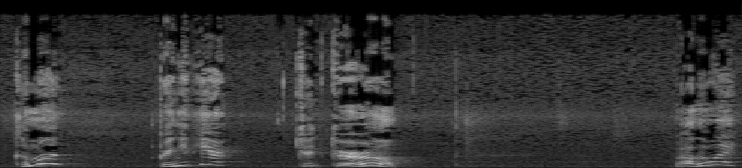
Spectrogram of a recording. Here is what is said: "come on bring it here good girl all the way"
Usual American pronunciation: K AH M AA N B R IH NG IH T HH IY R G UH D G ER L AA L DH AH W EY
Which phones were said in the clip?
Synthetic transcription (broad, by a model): K AH M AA N B R IH NG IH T HH IY R G UH D G ER L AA L DH AH W EY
